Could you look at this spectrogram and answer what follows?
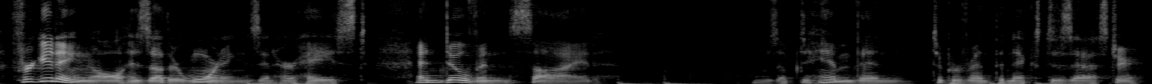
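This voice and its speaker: Narrator, male: dramatic scripted storytelling, swooping intonation, emphatic stresses, soft music behind. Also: mid-range voice.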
